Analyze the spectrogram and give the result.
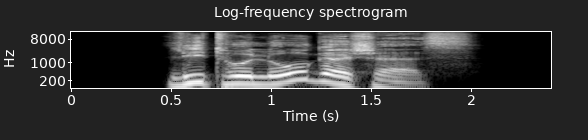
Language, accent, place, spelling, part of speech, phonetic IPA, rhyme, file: German, Germany, Berlin, lithologisches, adjective, [litoˈloːɡɪʃəs], -oːɡɪʃəs, De-lithologisches.ogg
- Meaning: strong/mixed nominative/accusative neuter singular of lithologisch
